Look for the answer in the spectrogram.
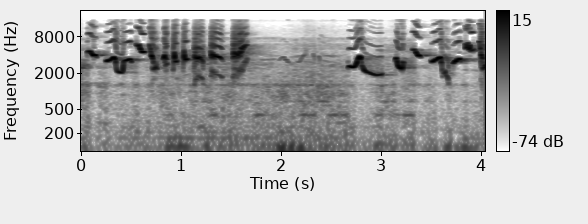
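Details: Oriental magpie-robin, heard in a recording meant to make a silent bird sing. A fast chatter of sharp chips and whistled notes, a short pause, then looping whistled slurs resume.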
